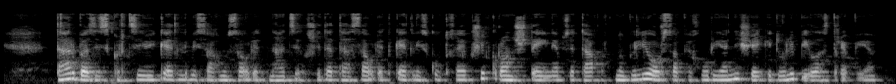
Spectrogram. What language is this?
Georgian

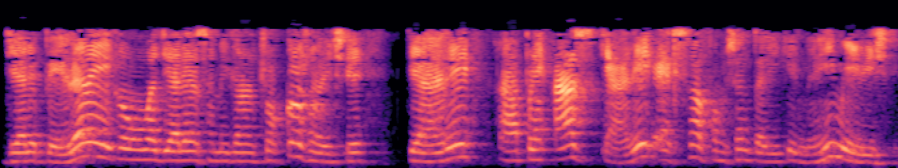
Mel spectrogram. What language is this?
Gujarati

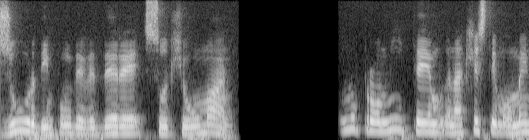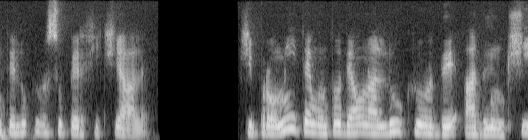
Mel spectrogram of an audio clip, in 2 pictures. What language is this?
Romanian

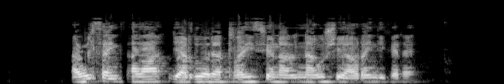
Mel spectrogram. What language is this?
Basque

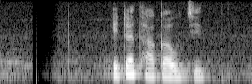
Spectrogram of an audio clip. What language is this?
Bangla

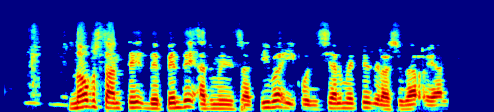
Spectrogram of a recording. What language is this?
Spanish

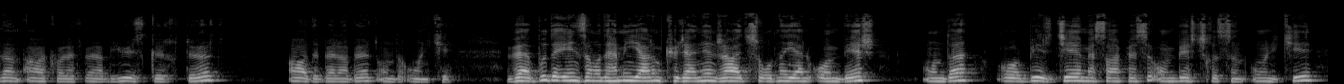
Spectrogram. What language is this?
Turkish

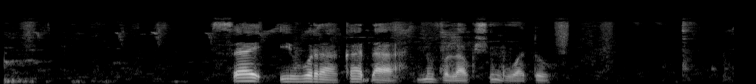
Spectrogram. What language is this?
Wuzlam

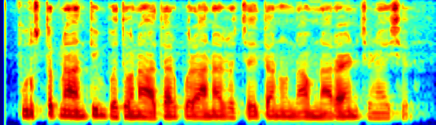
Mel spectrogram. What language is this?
Gujarati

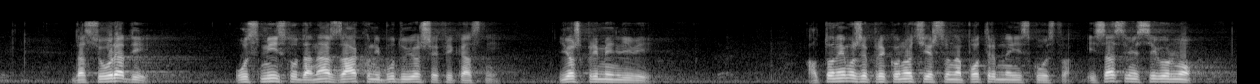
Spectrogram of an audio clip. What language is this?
Serbian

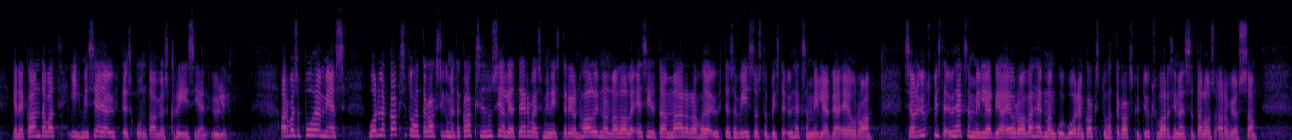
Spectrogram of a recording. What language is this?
Finnish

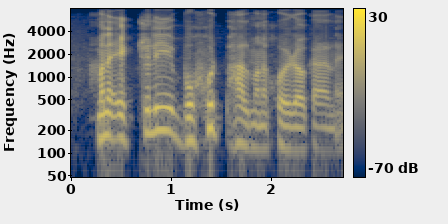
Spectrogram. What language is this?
Assamese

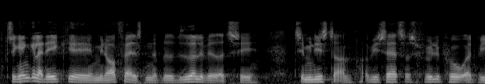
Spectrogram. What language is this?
Danish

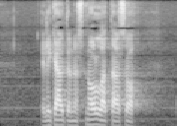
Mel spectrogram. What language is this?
Finnish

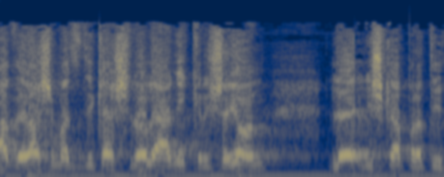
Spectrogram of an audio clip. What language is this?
Hebrew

